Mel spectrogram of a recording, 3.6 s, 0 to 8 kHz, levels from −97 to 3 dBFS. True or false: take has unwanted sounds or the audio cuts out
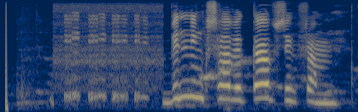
true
